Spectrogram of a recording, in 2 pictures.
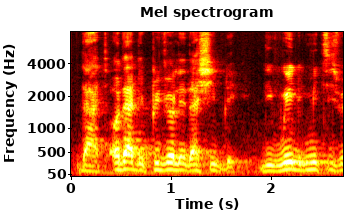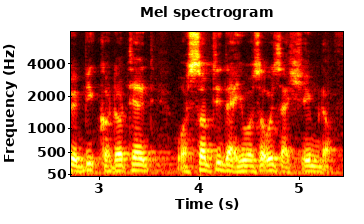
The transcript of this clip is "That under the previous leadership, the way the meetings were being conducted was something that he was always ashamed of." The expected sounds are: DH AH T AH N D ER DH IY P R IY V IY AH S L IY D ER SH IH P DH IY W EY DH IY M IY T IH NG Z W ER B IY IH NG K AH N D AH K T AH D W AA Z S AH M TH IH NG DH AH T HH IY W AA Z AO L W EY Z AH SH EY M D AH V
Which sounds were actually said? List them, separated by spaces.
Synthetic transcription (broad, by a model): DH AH T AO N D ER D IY P R IY V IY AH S L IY D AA SH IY P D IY W EY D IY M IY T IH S W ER B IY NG K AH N D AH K T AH D W AA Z S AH M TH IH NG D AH T HH IY W AA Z AO L W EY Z AH SH EY M D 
